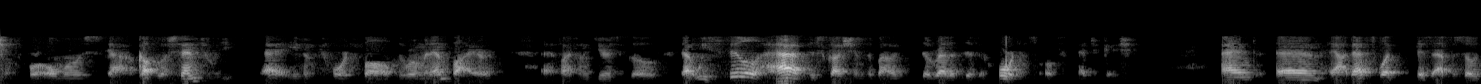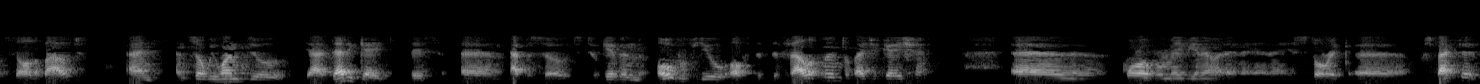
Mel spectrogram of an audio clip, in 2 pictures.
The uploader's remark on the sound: (audio issues). Despite our audio issues.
